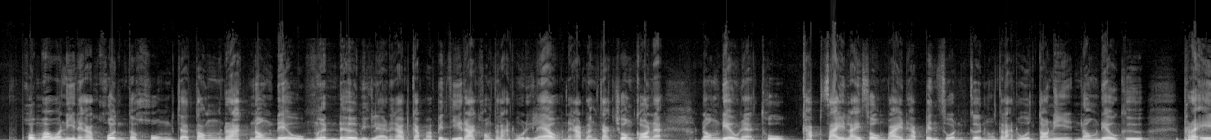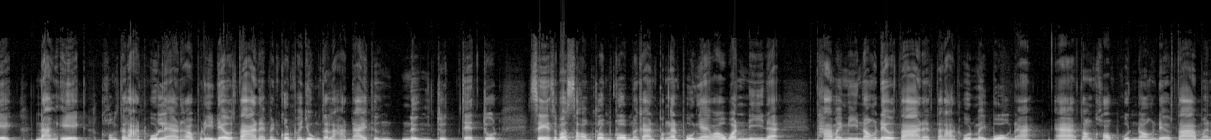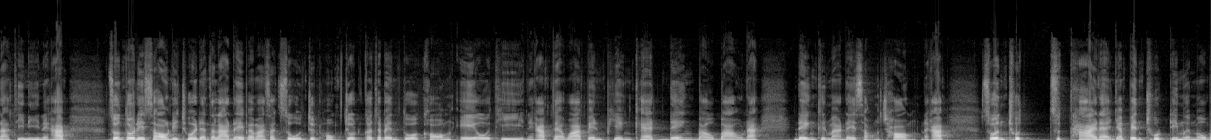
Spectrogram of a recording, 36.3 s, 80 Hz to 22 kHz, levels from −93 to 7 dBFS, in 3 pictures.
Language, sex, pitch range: Thai, male, 115-145 Hz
